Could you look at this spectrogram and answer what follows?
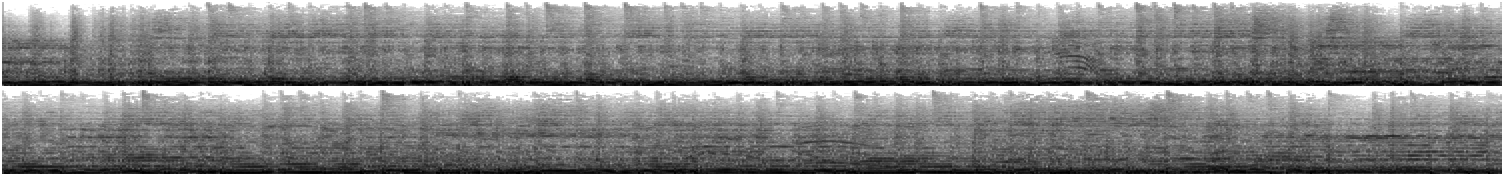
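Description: Live rock band playing loud and steady, with distorted electric guitars over a pounding drum kit and a few guitar bends.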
